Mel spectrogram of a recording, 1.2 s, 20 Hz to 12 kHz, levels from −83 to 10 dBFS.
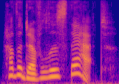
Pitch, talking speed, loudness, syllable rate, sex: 240 Hz, 250 wpm, -16 LUFS, 6.3 syllables/s, female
